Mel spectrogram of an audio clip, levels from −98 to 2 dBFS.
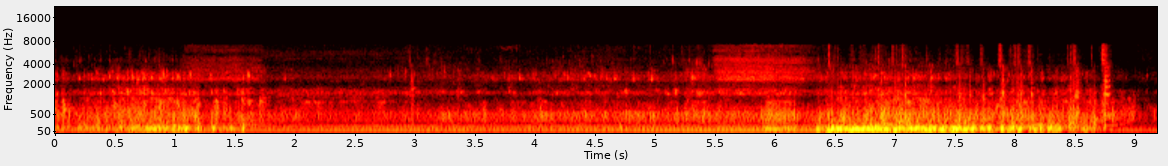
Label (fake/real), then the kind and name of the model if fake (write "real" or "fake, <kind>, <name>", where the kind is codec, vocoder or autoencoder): real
